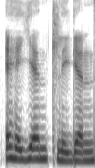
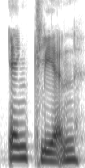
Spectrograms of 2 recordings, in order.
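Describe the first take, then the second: First: The word is said fully, close to spelling. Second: The word is shortened, with syllables dropped. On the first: This is how Finland Swedes say it. "medan egentligen säger vi här" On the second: This is how many people in Sweden say it. "Säger många i Sverige"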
